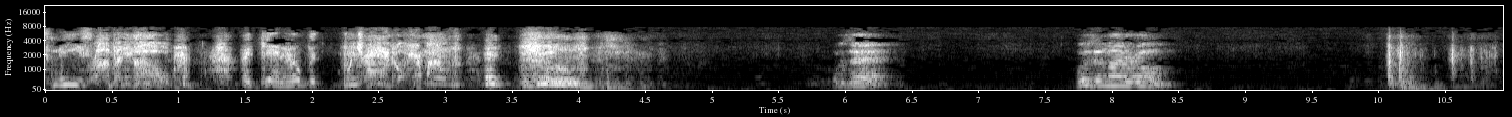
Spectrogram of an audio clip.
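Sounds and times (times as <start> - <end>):
speech: 0.0 - 4.2, 6.0 - 6.4, 7.7 - 8.5
door being shut: 10.0 - 10.9.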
